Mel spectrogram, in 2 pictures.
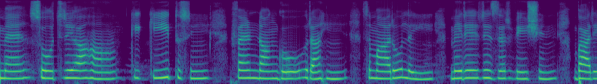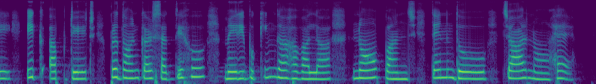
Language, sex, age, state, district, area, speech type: Punjabi, female, 18-30, Punjab, Moga, rural, read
